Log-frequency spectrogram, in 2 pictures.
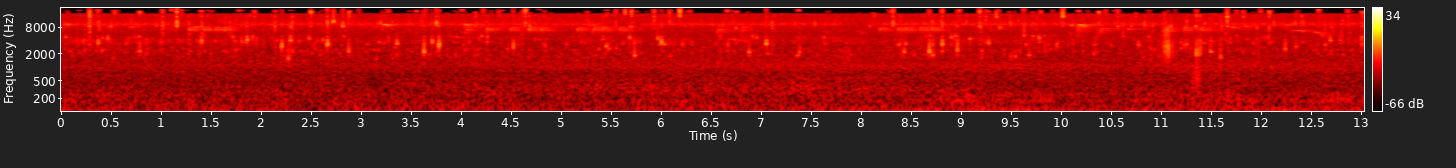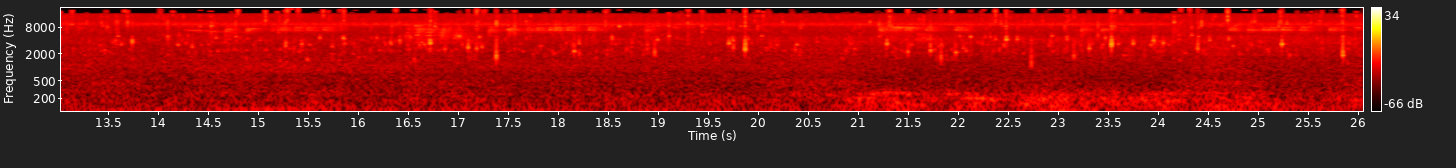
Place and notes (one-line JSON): {"title": "waldberg, forest, small stream", "date": "2011-09-17 18:49:00", "description": "Inside the valley of a broadleaf forest. The sound of a small stream flowing slowly across stones. Around many birds tweeting vividly some wind movements in he trees and a screech owl howling nearby.", "latitude": "50.04", "longitude": "6.11", "altitude": "351", "timezone": "Europe/Luxembourg"}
